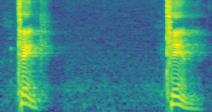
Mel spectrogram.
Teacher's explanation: Voiceless th as in think or thin gets the t instead.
